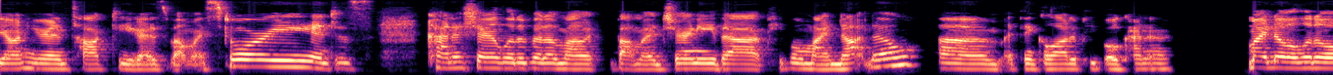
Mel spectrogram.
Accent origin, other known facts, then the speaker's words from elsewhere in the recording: Texas, United States; I really always just say I'm from Texas. Because I grew up literally living all over. My dad was a prison warden for the state of Texas.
